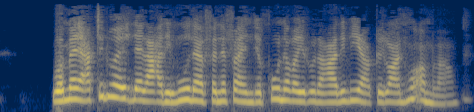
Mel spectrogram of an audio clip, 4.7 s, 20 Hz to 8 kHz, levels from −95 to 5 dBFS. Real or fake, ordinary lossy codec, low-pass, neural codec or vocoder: fake; MP3, 32 kbps; 7.2 kHz; codec, 16 kHz, 0.8 kbps, ZipCodec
